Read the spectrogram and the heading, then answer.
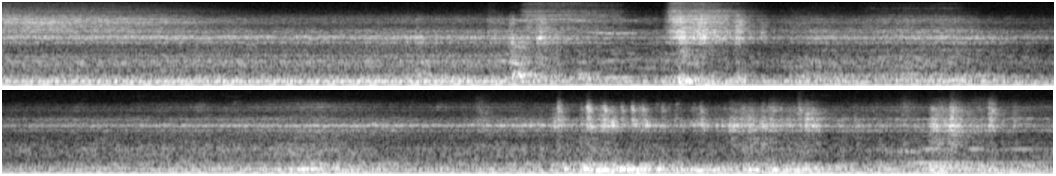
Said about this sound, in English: We open up with a dump truck picking up a dumpster.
